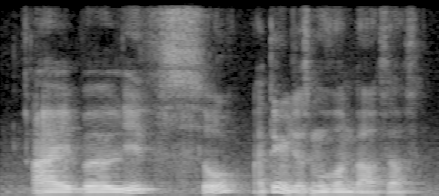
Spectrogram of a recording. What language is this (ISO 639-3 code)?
eng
